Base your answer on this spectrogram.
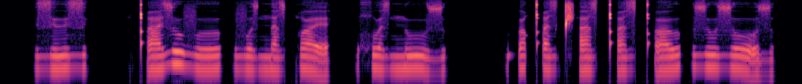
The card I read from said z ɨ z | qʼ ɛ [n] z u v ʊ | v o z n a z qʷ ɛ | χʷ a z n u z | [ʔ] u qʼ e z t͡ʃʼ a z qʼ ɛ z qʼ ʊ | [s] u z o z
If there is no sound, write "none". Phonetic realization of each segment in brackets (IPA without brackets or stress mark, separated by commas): none, ʔ, z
